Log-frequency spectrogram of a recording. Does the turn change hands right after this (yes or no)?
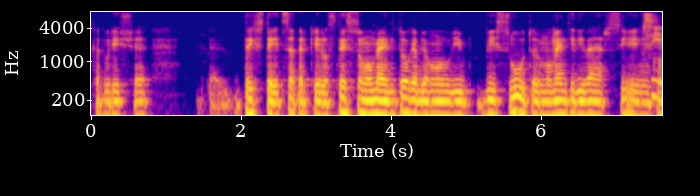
yes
